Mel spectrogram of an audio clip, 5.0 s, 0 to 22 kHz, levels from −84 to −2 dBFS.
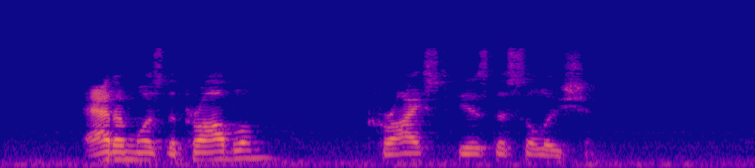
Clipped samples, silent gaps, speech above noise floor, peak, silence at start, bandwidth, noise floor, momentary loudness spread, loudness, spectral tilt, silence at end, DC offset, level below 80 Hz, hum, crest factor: under 0.1%; none; 26 dB; -16 dBFS; 0.1 s; 7.6 kHz; -63 dBFS; 16 LU; -37 LUFS; -4 dB/octave; 0.45 s; under 0.1%; -62 dBFS; none; 22 dB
